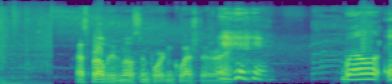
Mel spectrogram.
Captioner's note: laughs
